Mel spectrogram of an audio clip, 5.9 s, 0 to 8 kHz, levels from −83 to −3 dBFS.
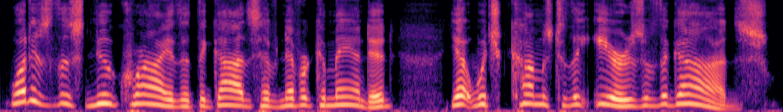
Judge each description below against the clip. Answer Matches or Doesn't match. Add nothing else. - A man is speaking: Matches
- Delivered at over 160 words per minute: Matches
